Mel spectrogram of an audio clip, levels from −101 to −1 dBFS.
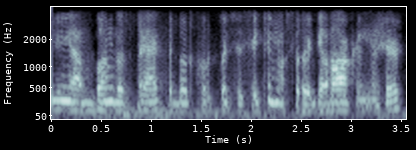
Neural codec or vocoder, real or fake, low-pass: codec, 16 kHz, 1 kbps, FreqCodec, smaller model; fake; 3.6 kHz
